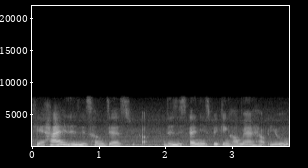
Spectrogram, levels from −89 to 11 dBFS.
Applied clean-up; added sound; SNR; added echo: none; none; none; none.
